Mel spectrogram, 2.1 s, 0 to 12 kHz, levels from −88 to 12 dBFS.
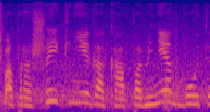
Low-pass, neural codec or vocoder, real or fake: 10.8 kHz; none; real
